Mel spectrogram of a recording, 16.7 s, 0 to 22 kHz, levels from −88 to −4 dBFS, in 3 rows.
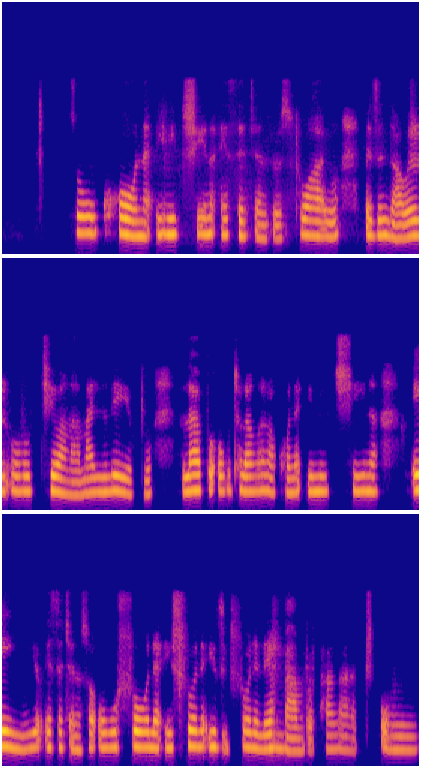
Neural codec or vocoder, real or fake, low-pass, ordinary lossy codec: codec, 24 kHz, 0.5 kbps, DualCodec; fake; 7.2 kHz; MP3, 64 kbps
